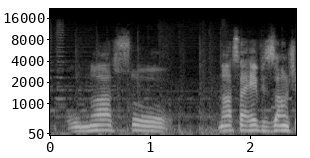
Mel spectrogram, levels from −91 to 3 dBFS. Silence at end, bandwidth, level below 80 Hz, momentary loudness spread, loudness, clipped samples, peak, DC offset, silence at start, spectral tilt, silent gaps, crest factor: 0 s; 15 kHz; -52 dBFS; 16 LU; -29 LUFS; under 0.1%; -12 dBFS; under 0.1%; 0 s; -4 dB/octave; none; 16 dB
